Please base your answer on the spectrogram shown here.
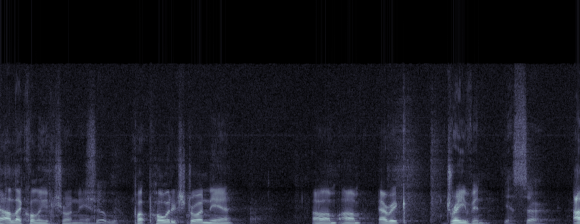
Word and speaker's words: Eric Draven: so did I say it right yes sir Eric Draven and in your middle name is crowd crow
